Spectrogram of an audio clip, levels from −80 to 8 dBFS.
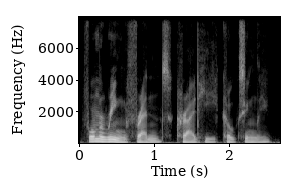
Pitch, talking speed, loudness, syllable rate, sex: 100 Hz, 155 wpm, -17 LUFS, 4.1 syllables/s, male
